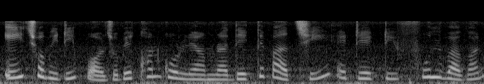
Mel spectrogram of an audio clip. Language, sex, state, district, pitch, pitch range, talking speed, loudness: Bengali, female, West Bengal, Paschim Medinipur, 275 Hz, 245-335 Hz, 135 wpm, -26 LUFS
